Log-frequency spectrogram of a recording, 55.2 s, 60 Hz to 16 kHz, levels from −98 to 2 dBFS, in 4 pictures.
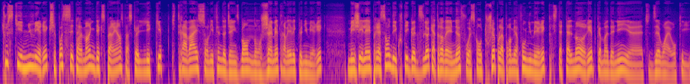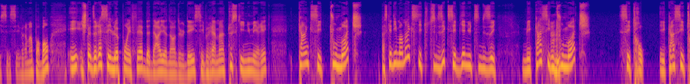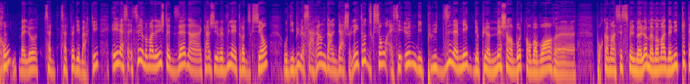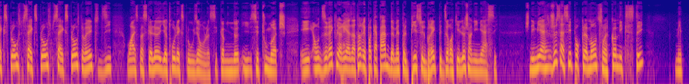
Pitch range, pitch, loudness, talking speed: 145-195 Hz, 165 Hz, -25 LUFS, 260 wpm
